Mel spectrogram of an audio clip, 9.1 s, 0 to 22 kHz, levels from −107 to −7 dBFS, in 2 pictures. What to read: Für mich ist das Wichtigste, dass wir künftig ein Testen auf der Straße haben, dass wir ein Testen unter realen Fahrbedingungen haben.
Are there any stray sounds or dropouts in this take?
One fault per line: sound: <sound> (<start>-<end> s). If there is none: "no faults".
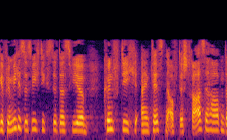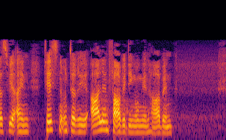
no faults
